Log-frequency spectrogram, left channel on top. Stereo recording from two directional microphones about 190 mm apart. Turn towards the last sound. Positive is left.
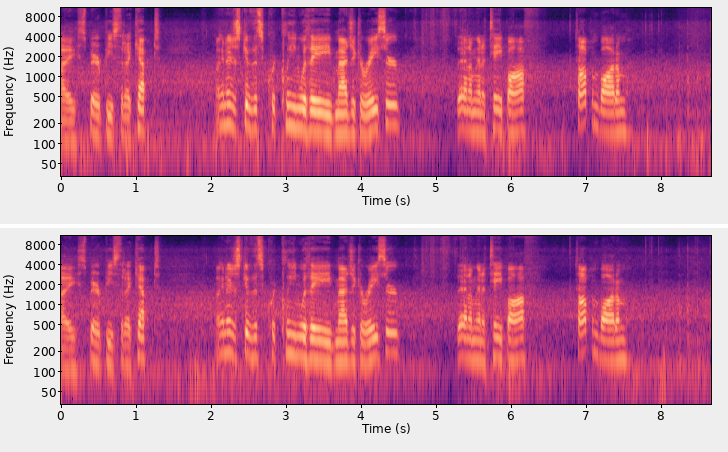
turn(degrees=45)  # may be behind; listen again after turning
